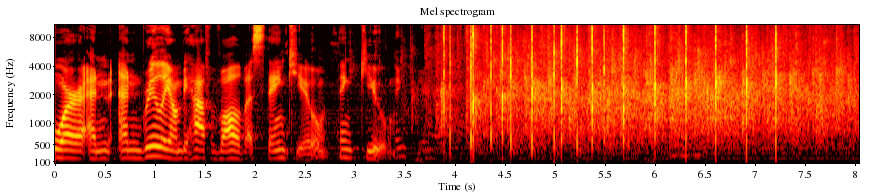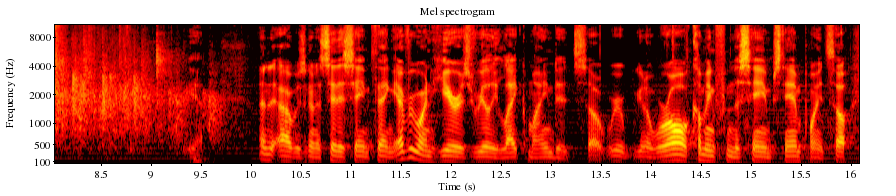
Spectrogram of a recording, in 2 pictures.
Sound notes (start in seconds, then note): 3.5 applause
